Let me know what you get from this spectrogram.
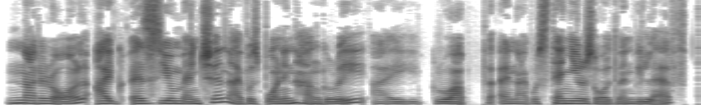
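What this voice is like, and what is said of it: Hungarian accent. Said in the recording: “we all hear the accent. That's a Hungarian accent.”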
